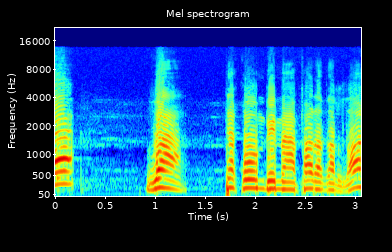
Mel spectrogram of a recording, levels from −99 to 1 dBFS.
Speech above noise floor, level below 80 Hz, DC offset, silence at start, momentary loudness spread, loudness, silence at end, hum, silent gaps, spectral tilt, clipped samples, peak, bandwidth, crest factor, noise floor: 38 dB; -42 dBFS; under 0.1%; 0 s; 7 LU; -16 LUFS; 0 s; none; none; -7 dB/octave; under 0.1%; -2 dBFS; 13.5 kHz; 14 dB; -54 dBFS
